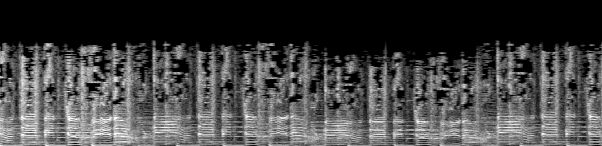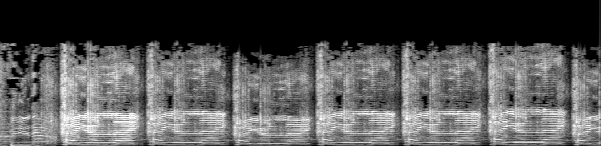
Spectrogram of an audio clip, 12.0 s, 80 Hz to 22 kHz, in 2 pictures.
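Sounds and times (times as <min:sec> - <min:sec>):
music: 0:00.0 - 0:12.0
high childlike singing voice: 0:06.6 - 0:12.0.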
